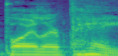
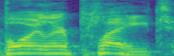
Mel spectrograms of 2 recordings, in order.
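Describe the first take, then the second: First: The word ends with a 'pate' sound, no l. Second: The word ends with a clear 'plate' sound. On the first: "you mentioned the pate" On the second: "It's a boilerplate"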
